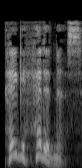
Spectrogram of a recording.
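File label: "pigheadedness", British English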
